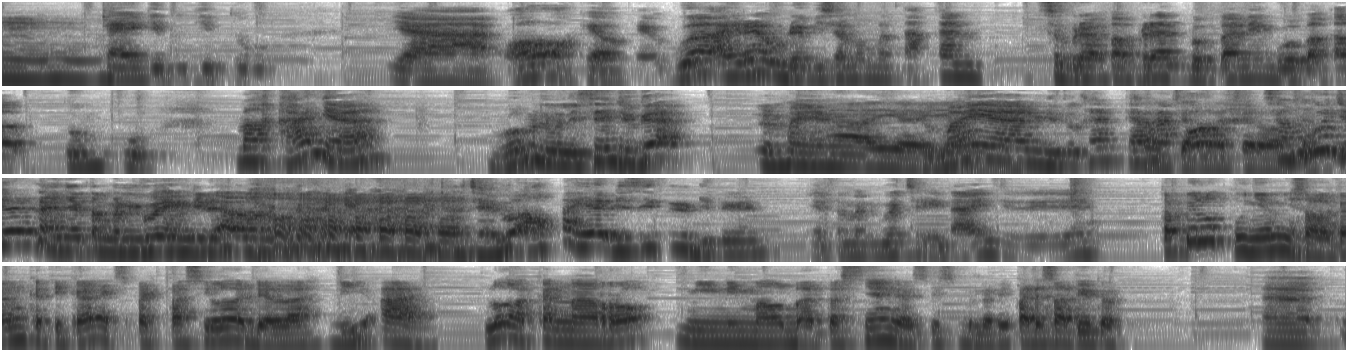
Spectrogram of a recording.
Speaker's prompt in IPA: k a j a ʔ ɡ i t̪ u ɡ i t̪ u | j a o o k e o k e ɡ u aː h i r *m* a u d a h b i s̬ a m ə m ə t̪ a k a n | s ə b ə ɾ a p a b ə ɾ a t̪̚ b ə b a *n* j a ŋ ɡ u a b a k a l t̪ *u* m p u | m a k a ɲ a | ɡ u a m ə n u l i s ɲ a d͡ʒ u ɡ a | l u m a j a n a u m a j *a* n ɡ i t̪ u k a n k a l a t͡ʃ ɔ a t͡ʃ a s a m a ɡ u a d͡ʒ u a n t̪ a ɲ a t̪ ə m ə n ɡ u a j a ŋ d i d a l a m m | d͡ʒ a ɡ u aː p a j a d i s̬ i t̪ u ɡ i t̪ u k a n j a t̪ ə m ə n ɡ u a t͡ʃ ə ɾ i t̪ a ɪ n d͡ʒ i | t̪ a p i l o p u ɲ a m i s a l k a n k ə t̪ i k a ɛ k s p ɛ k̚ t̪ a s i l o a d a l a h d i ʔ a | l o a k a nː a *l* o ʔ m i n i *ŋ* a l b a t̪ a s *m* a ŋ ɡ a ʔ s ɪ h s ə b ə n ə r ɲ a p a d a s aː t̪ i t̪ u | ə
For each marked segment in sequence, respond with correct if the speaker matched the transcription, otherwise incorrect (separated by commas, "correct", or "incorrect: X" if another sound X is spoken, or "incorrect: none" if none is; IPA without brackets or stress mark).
incorrect: ɲ, correct, correct, correct, incorrect: ɾ, incorrect: m, incorrect: ɲ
